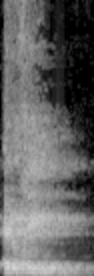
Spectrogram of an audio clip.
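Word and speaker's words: אֱלֹהִים: Luhim, se pronuncia Elohim. Elohim Kadoshim U.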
